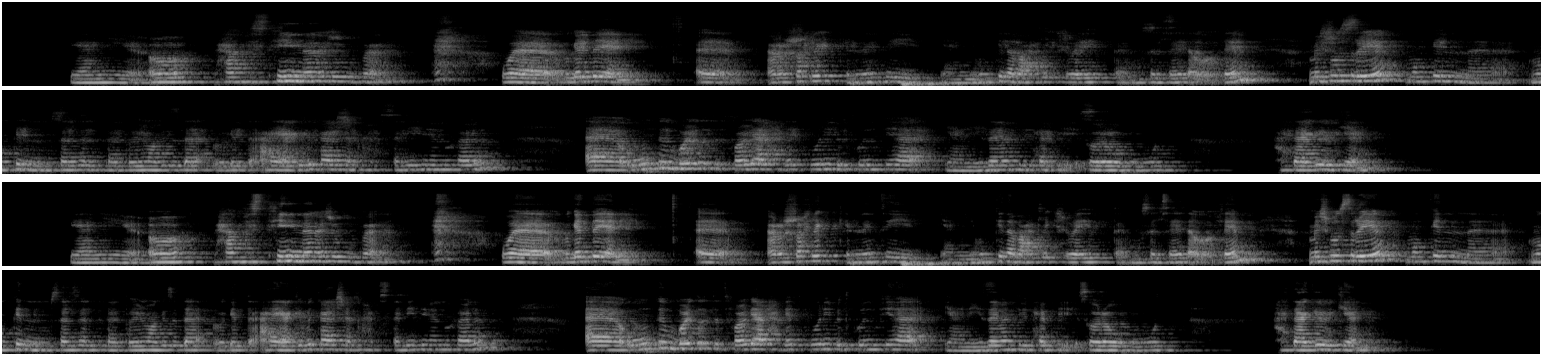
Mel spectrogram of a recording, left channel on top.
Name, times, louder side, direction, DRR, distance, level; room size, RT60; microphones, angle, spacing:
voice 1, 0.7-3.9 4.3-6.3 6.9-7.3 7.7-12.5 12.8-20.2 20.6-20.7 21.2-27.1 28.1-29.1, right 2 dB, 85° right, 5 dB, 5.9 m, -30 dB
28.5 x 13.0 x 9.4 m, 0.83 s
head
